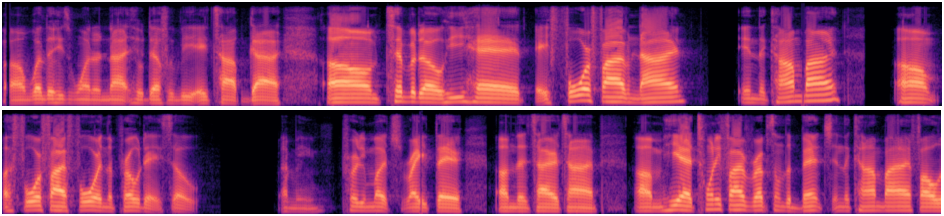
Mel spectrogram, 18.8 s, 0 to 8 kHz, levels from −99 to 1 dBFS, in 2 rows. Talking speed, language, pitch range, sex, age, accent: 170 wpm, English, 100-130 Hz, male, 20-39, American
